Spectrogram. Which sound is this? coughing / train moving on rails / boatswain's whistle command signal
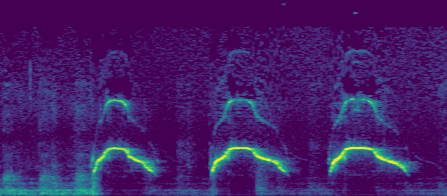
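boatswain's whistle command signal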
